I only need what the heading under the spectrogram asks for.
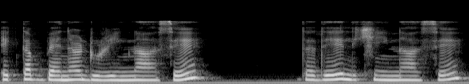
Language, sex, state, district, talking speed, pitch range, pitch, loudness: Nagamese, female, Nagaland, Dimapur, 75 wpm, 195-220 Hz, 205 Hz, -15 LUFS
